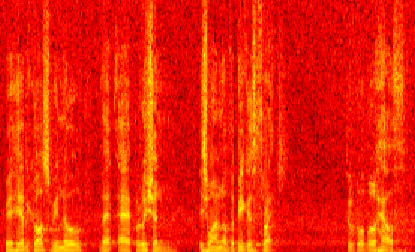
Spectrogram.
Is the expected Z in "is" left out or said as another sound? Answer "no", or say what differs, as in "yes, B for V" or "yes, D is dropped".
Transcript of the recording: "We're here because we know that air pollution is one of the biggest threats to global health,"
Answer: yes, S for Z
